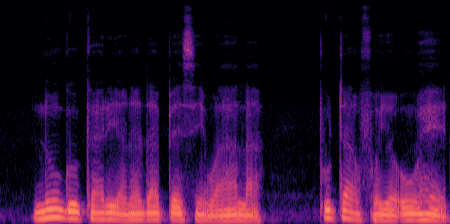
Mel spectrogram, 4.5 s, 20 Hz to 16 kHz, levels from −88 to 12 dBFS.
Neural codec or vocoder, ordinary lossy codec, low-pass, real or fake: none; none; 14.4 kHz; real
